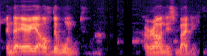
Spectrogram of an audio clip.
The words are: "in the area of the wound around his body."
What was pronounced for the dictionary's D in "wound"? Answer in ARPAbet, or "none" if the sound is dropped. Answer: D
